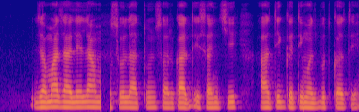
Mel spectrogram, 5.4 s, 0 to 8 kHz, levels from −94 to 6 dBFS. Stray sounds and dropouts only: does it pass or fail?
fail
